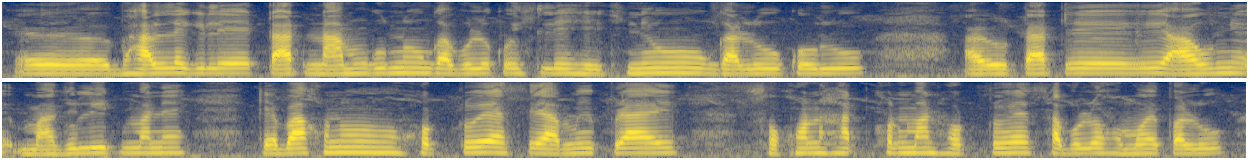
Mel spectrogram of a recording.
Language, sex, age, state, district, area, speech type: Assamese, male, 60+, Assam, Dibrugarh, rural, spontaneous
